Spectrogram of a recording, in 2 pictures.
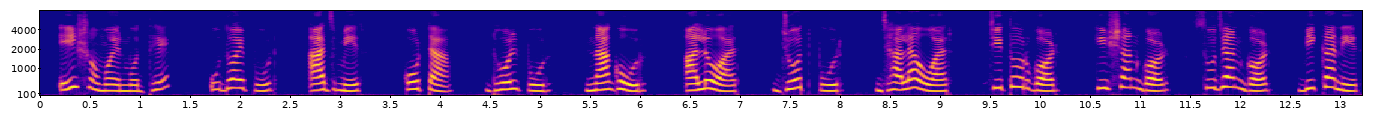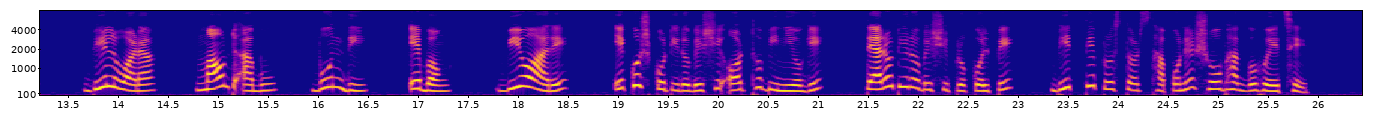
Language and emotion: Bengali, neutral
